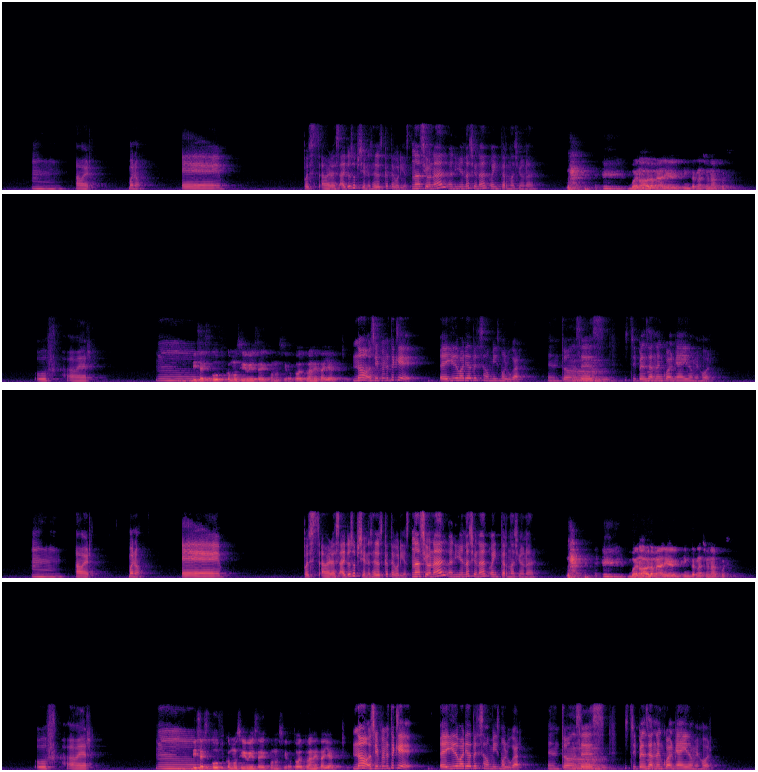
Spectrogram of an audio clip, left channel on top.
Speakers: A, on the right; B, on the right.
A: Mm, a ver, bueno, eh, pues a ver, es- hay dos opciones, hay dos categorías. Nacional, a nivel nacional o internacional.
B: <laughs> Bueno, háblame a nivel internacional, pues.
A: Uf, a ver. Mm,
B: Dices, uf, como si hubiese conocido todo el planeta ya.
A: no, simplemente que he ido varias veces a un mismo lugar. Entonces,
B: Ah,
A: estoy pensando
B: ah.
A: en cuál me ha ido mejor.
